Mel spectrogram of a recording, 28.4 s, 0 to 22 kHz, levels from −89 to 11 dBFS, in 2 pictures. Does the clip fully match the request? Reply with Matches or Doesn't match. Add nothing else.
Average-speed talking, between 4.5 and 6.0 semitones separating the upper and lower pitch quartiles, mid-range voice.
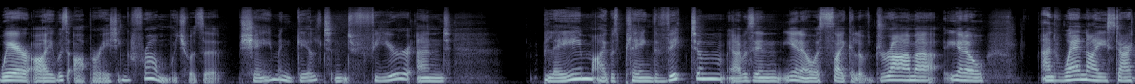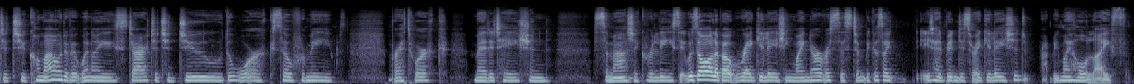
Doesn't match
